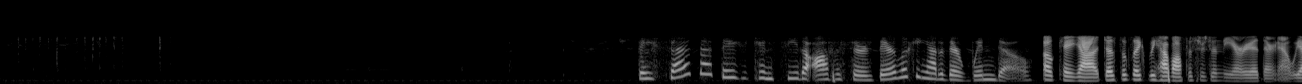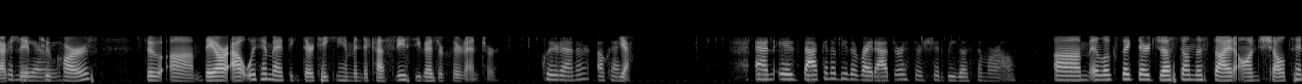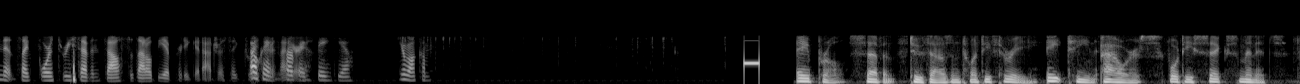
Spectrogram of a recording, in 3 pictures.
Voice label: Phone Call; OCFA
